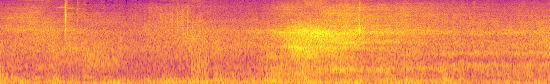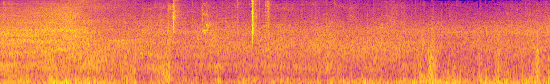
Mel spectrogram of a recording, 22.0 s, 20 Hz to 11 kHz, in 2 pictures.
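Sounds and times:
vehicle passing close: 0.0 - 15.6
road traffic rumble: 0.0 - 22.0.

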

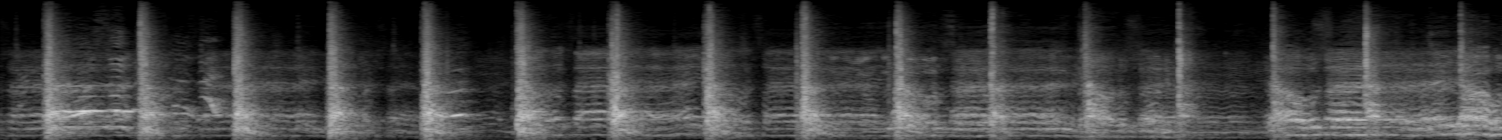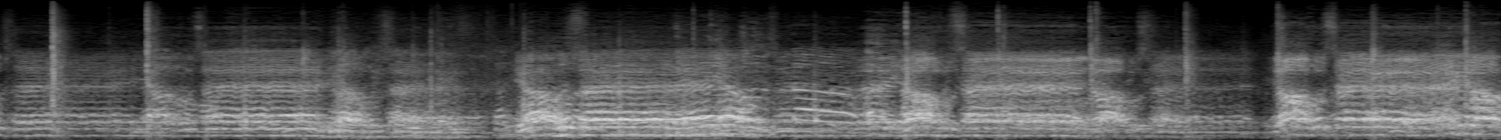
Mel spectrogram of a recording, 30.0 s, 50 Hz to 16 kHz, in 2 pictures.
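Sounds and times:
men chanting in a group: 0.0 - 30.0
hands striking chests: 1.4 - 2.7, 4.2 - 4.6, 5.2 - 5.5.

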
